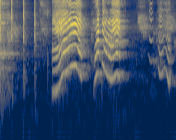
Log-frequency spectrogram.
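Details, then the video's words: Indian ringneck parrot talking, mimicking "mummy papa": a few sharp clicks, then a long, loud harmonic syllable that swells and bends, a second arched phrase, and softer wavering notes at the close. "Mummy Papa Bolne Wala Tota || Talking Parrot || Sweet Ringneck Parrot Talking"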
